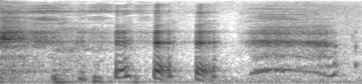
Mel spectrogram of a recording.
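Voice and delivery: a bright, high burst of real laughter. Real, not acted. Laughing at the speed-up remark, real high laughter. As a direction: laugh out loud at the joke.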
